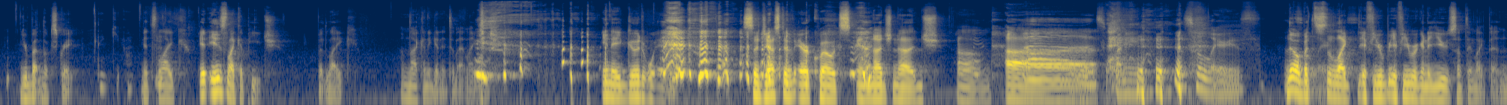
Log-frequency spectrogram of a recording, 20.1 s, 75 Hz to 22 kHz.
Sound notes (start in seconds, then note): 6.3 laughs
